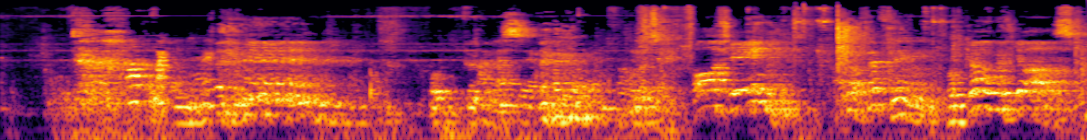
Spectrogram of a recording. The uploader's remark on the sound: Here is the recording of the twentieth Ordinary Meeting of our 170th Session.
